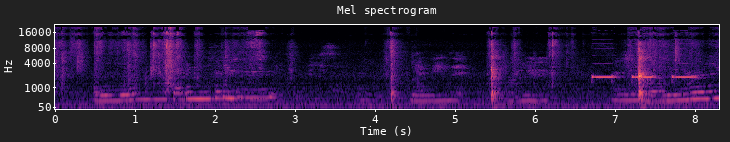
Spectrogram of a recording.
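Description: A microwave oven hums steadily with a low drone, while a voice and light chatter come and go, ending with a few short electronic beeps.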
